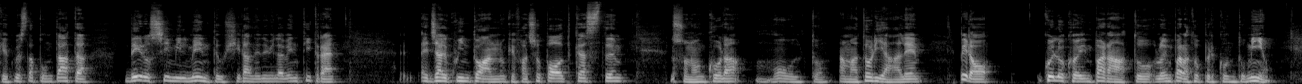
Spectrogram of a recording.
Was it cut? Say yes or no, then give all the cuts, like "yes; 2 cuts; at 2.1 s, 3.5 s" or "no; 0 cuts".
yes; 1 cut; at 6.7 s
